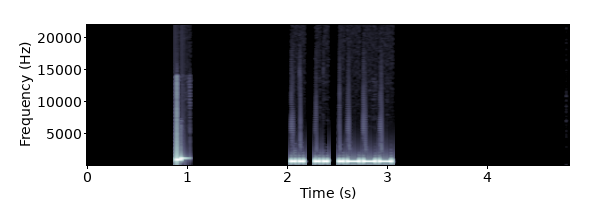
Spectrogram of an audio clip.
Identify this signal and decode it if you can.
Morse code, heard as a keyed tone, about 31 wpm, 700 Hz. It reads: IIJ
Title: USA Call Sign Postfixes - 3 Letters 30wpm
